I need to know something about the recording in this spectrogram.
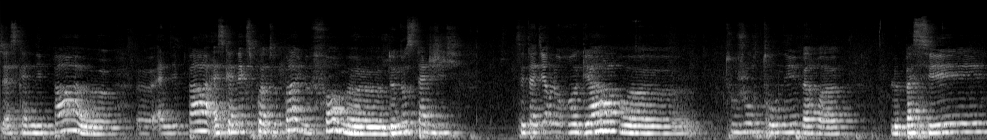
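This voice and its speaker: A woman's voice: on the high side, warm tone, recorded from a distance, slight background noise. A woman interviewing an author, nodding along with short affirmations and posing long questions. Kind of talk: radio interview. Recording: echoey room, voice from off-mic.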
